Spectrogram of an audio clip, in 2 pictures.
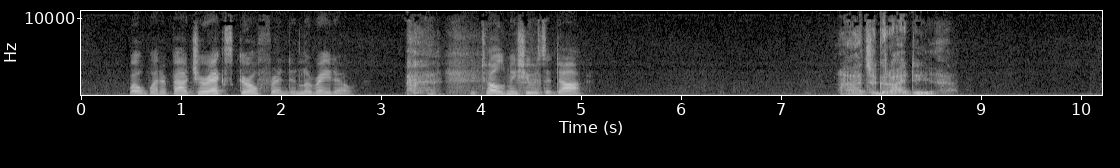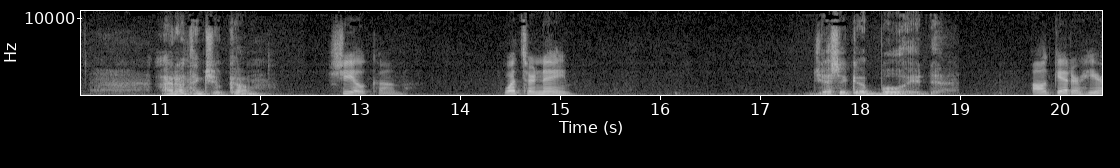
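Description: A woman speaks softly and tenderly, close by.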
